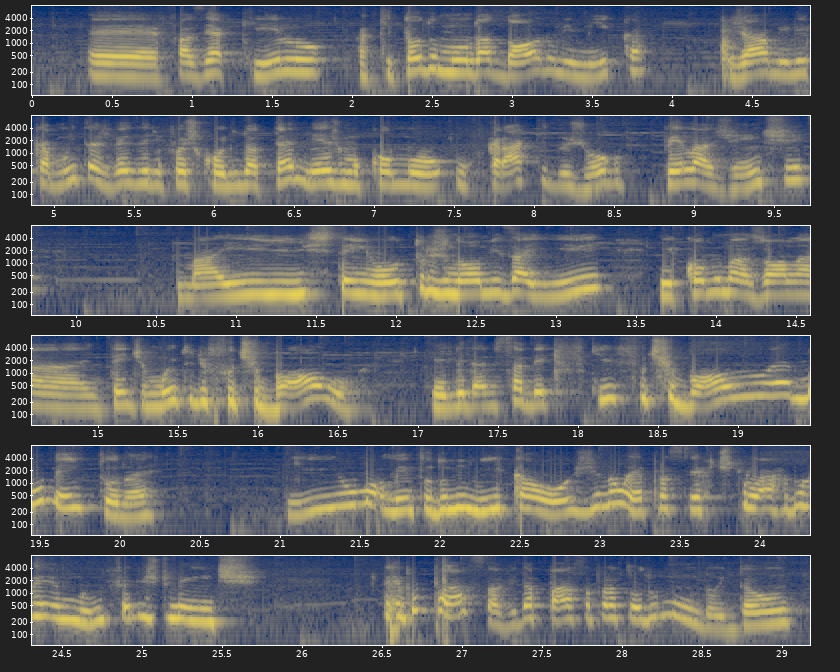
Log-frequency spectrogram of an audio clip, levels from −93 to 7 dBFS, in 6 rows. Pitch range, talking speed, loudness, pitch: 170-230 Hz, 145 wpm, -15 LUFS, 190 Hz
